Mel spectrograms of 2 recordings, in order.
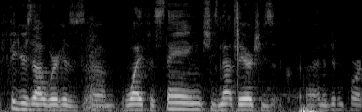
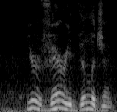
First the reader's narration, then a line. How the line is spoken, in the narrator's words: Hexa said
